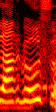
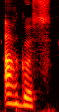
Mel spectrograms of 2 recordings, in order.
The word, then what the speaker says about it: Argos: Alors, d'après Melvac, ça se prononce Argo. Mais moi, je le vois toujours écrit Argos. Donc, moi, j'ai la prononciation britannique. Moi, je dis Argos. J'ai jamais entendu Argo. Donc, moi, j'ai toujours entendu dans mes cours et dans mes labos Argo.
